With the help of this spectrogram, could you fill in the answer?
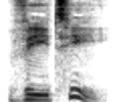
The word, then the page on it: vt: British English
